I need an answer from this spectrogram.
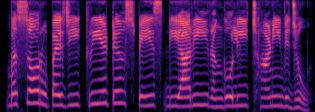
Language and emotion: Sindhi, neutral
